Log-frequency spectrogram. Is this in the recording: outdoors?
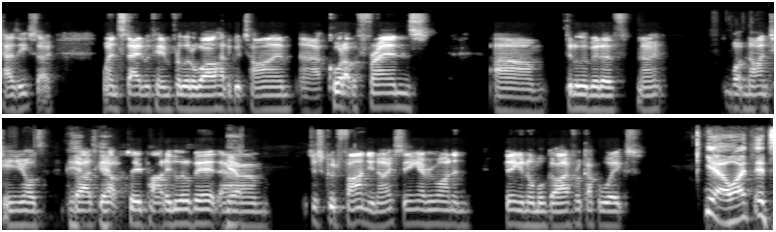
no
